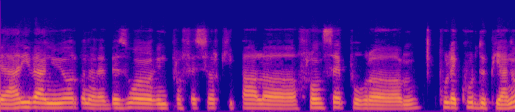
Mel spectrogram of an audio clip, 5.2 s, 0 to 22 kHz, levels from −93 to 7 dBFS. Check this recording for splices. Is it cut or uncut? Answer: uncut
